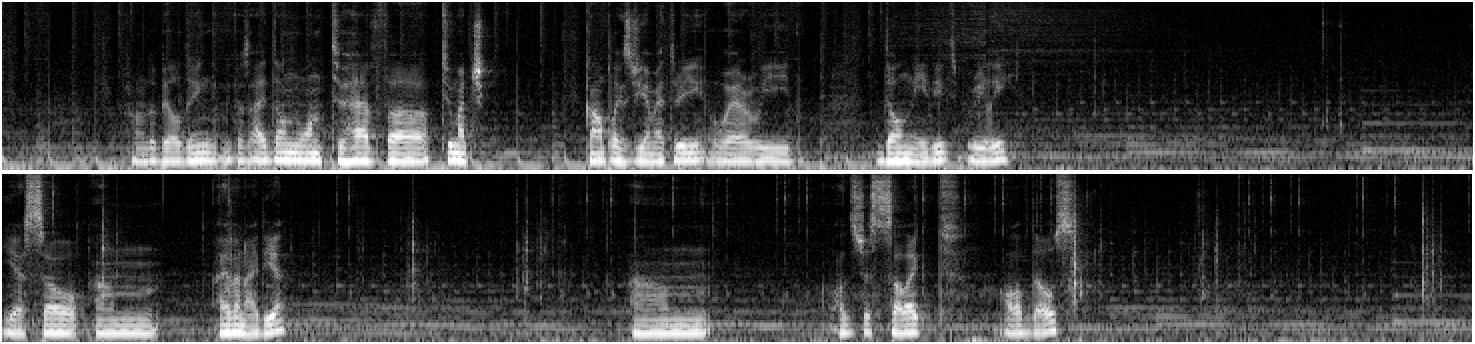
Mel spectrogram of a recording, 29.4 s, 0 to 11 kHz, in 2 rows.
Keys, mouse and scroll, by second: 15.4 3, 16.8 click, 18.0 ctrl+click, 21.7-25.4 shift+drag, 25.4-27.0 middle drag, 27.4-29.3 shift+drag.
